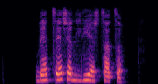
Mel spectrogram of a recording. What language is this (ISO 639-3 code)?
mrj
